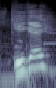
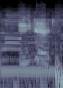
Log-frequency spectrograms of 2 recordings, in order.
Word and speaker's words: Ige: Well, how would they say this dude's last name? – Ige. – Ige. – Yeah. Ige. Yeah, that's how they were pronouncing it.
